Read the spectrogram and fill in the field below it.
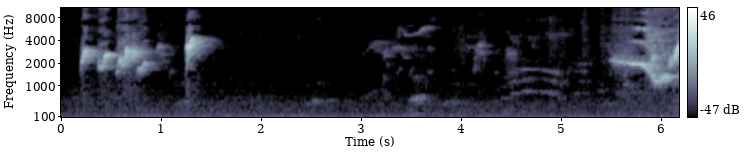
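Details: A cage-kept Red-whiskered bulbul of Vietnamese and Uttaradit stock gives a quick burst of bright, liquid, warbled phrases, then another after a pause. Faint soft chirps from other birds fill the gap.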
